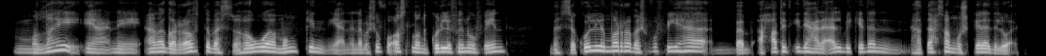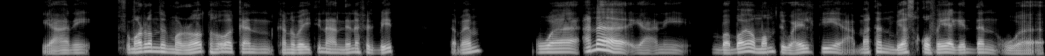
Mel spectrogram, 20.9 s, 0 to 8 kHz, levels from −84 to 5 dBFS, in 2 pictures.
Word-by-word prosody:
م 130 -2 -11
والله 180 - 0
يعني 125 -2 -5
أنا 155 +2 +3
جرّبت، 155 +6 +3
بس 130 -6 -1
هو 160 +4 +4
ممكن 150 -1 -2
يعني 120 - -7
أنا 120 0 -4
باشوفه 160 +8 -3
أصلًا 155 -3 0
كل 145 +4 +5
فين 155 +2 -1
وفين، 150 +4 -1 0.5
بس 120 +1 -7
كل 185 +9 +4
مرّة 185 0 +3
باشوفه 155 +3 -3
فيها 175 0 +1
بابقى 115 +2 -4
حاطط 155 +6 0
إيدي 165 0 0
على 140 -4 0
قلبي 155 +1 0
كده 150 +3 -1
إن 135 -8 -7
هتحصل 145 +7 0
مشكلة 140 +3 +1
دلوقتي، 120 -3 -2 0.7
يعني 115 +3 -6 0.3
في 125 - -8
مرّة 150 +6 +5
من 165 -2 0
المرّات 135 +2 +1
هو 135 +3 +2
كان 130 -3 -4
كانوا 120 0 -2
بايتين 125 +4 -1
عندنا 125 +2 -2
في 135 - -12
البيت، 125 +6 -2 0.6
تمام؟ 135 - -2 0.5
وأنا 145 - +4
يعني 110 -1 -12 0.2
بابايا 120 +7 +2
ومامتي 140 -2 0
وعيلتي 135 +4 -1
عامةً 125 +1 -5 0.2
بيثقوا 125 +2 +2
فيّا 130 +2 +4
جدًا، 120 -1 -2
و 100 -2 -5
135 Hz, 150 wpm, -22 LUFS, 120-160 Hz, 0.7 s, كل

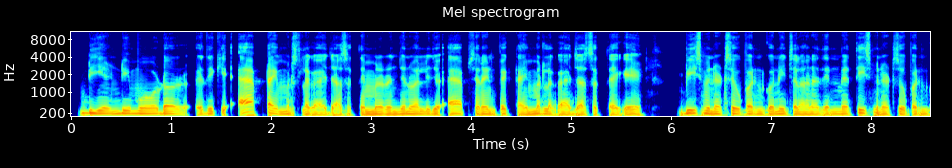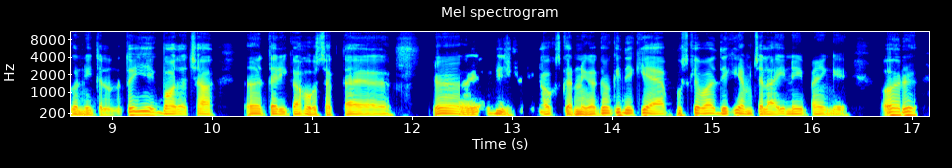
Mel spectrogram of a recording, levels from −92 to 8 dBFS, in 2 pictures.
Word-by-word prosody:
DND 100 -1 +2
mode 100 -1 +2
और 90 -3 0 0.2
देखिए 95 - -2 0.2
app 130 - -1
timers 90 -6 0
लगाए 85 -2 0
जा - - 0
सकते 85 - -3
हैं। 85 - +3
मनोरंजन 85 +1 +2
वाले 90 -1 +1
जो 90 - +2
ऐप्स 95 0 -2
है 90 - +3
ना 90 - +3
इनपे 90 +2 0
टाइमर 85 +3 +2
लगाया 85 -2 0
जा 80 - +2
सकता 80 - -5
है 80 - 0
कि 85 +1 +1 0.4
20 105 0 +2
मिनट 90 -3 +2
से - - +2
ऊपर 90 0 0
इनको 90 0 +1
नहीं 90 0 +2
चलाना 85 0 0
है 85 - -2
दिन 85 0 -1
में, 90 0 +1
30 110 +1 -2
मिनट 85 -5 0
से - - +1
ऊपर - - -1
इनको 90 0 0
नहीं 80 -1 -1
चलाना 75 0 -5
है। - - -9
तो 130 - +3
ये 140 0 +2
एक 115 -3 -4
बहुत 95 -1 +2
अच्छा 90 +1 -1
अ, 95 +2 -3
तरीका 90 -1 +1
हो - - +3
सकता 90 - -2
है 85 0 -1
अ, - - -6 0.5
डिजिटल 95 -1 +1
डिटॉक्स 90 +1 -4
करने 85 -1 +3
का। 90 - +3
क्योंकि 105 +5 +2
देखिए 105 -2 +2
एप 95 +7 -6
उसके 115 - 0
बाद 100 0 +1
देखिए 95 +2 +2
हम 95 -1 +1
चला 90 -1 +1
ही 90 +2 -1
नहीं 90 0 0
पाएँगे। 85 0 -2 0.5
और 130 +1 +3
90 Hz, 240 wpm, -21 LUFS, 85-100 Hz, 0.5 s, हैं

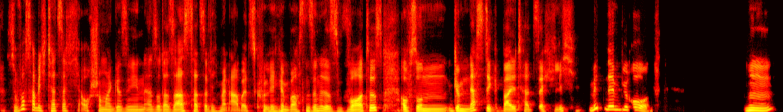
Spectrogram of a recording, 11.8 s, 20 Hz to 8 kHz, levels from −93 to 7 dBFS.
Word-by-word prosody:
Sowas 270 0 -3
habe 170 - +2
ich 145 - -8
tatsächlich 150 +2 -5
auch - - -6
schon 130 - -4
mal 110 -1 -3
gesehen. 105 +1 -4
Also, 115 0 -4
da 110 +1 -1
saß 130 +4 +2
tatsächlich 115 -1 -3
mein 105 -3 -5
Arbeitskollege 115 +1 -2
im 105 - -3
wahrsten 115 +3 -1
Sinne 135 +3 0
des 110 -2 -2
Wortes 175 - +5 0.3
auf 125 0 +3
so 135 0 +4
'nem 130 +1 -1
Gymnastikball 125 - +3
tatsächlich 110 +4 -4 0.2
mitten 315 -4 0
im 225 -2 +4
Büro. 205 -2 +1 1.4
Mhm. 170 - +3
125 Hz, 145 wpm, -24 LUFS, 110-150 Hz, 1.4 s, Wortes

